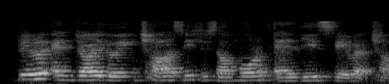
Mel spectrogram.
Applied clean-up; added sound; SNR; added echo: neural separator model SepFormer DNS4.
